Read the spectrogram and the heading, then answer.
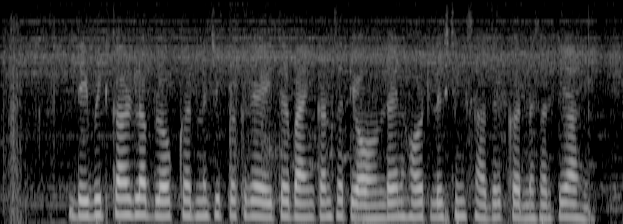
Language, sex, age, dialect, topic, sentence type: Marathi, female, 18-24, Northern Konkan, banking, statement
